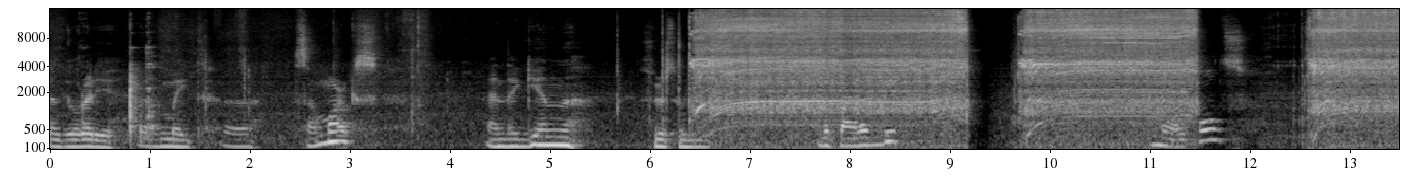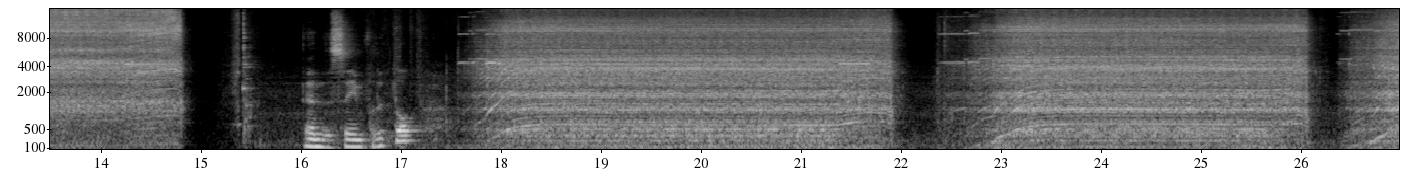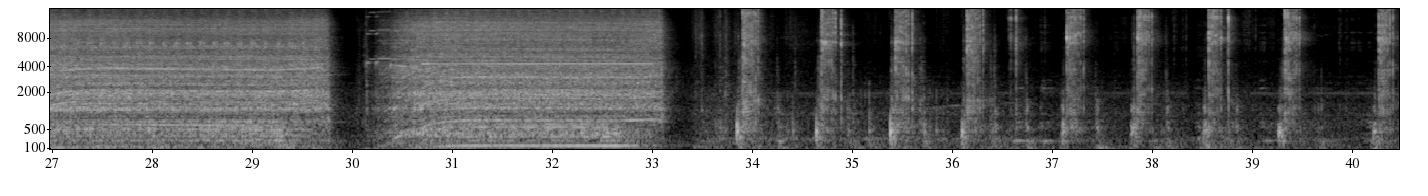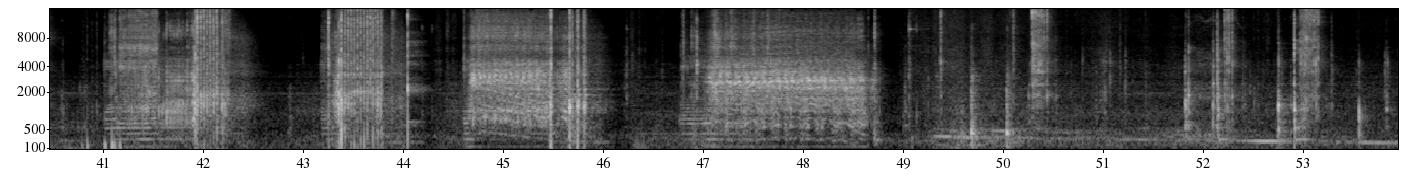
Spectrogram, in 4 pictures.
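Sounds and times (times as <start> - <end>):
drill trigger bursts driving screws: 6.4 - 11.5, 12.5 - 14.9, 17.6 - 33.2, 33.9 - 39.6, 40.2 - 42.5, 43.2 - 46.0, 46.8 - 48.8
power drill drilling: 6.4 - 11.5, 12.5 - 14.9, 17.6 - 33.2, 43.2 - 46.0, 46.8 - 48.7.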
